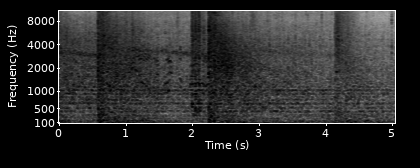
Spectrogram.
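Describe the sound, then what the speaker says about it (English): Pak 40 field gun and Sturmpanzer firing in Company of Heroes 2, heavy booming shots landing at about 0.6, 2.2 and 4.2 seconds over a dense, continuous battle din, with a voice talking underneath. "Pack 40 field gun firing, Sturmpanzer opening up as well there"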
